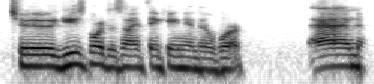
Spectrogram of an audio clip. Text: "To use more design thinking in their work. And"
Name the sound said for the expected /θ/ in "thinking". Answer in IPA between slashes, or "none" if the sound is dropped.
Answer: /θ/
